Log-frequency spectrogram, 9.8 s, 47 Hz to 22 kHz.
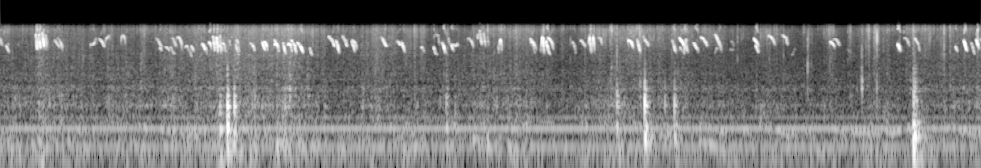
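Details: Brooder of five-day-old Dutch bantam and Barbu d'Anvers chicks with an electric hen heater, 19 April 2012: a dense chorus of high, rapid down-slurred peeps, occasional thumps and knocks, and a constant low hum.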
